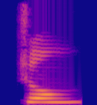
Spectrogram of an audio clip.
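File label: "Zhōng", Chinese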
